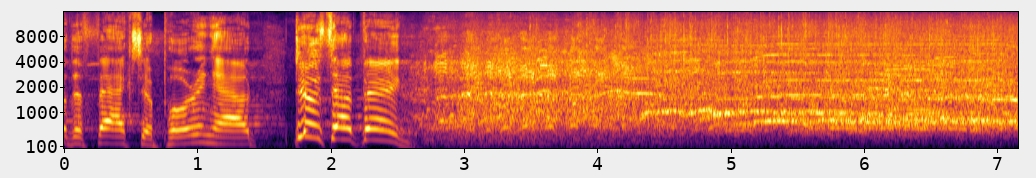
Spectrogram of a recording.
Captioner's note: laughter; cheers and applause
